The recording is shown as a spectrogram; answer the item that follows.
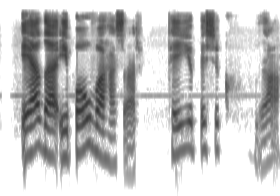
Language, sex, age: Icelandic, female, 20-29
